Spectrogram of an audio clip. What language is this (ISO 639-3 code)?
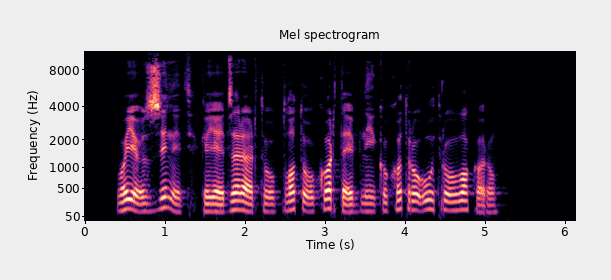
ltg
